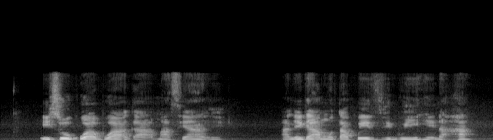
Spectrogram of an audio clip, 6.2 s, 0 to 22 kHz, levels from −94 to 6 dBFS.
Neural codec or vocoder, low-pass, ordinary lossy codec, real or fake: vocoder, 22.05 kHz, 80 mel bands, Vocos; none; none; fake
